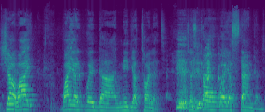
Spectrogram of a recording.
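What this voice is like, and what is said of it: Attempted Dundalk Irish accent. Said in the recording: “In a Dundalk accent, can you say that? ... In a Dundalk accent? ... Mikey has a Dundalk accent.”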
